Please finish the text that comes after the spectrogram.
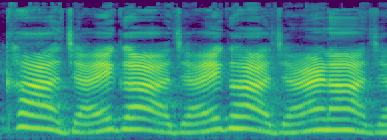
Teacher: इनका उच्चारण स्थान क्या है? कंठ।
